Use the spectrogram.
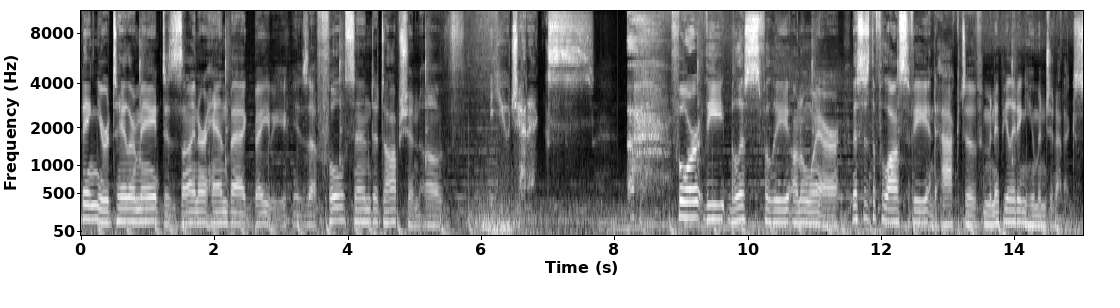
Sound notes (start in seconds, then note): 6.0 whispers; 8.2 sighs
